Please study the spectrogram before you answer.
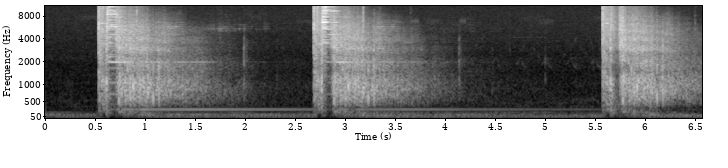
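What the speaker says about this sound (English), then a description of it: "I feel like I have to reset the gun between each shot" Three sharp, loud 9mm shots from a small, lightweight Kimber Solo carry pistol, fired a couple of seconds apart, each with a bright crack and a ringing decay; no talking.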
